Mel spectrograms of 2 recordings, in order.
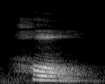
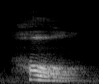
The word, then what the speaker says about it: whole: And finally, we have whole. Whole. Regardless of that W that's doing who knows what there.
